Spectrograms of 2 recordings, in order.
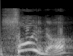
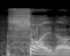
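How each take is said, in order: First: High, incredulous echo on CIDER; mock disbelief. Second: Said in the usual way. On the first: Friend questions the order of cider, incredulous CIDER. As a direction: throw back CIDER as a high-pitched question.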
